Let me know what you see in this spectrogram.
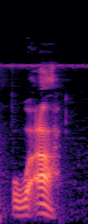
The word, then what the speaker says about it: Púa: Sí, en hebreo el acento es en la A, Púa.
